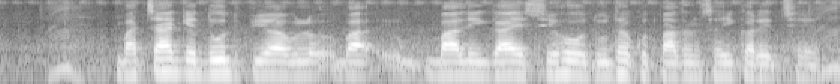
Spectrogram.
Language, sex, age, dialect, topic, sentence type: Maithili, male, 18-24, Southern/Standard, agriculture, statement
